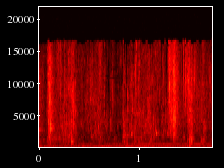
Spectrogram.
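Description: Water trickles and pours steadily over a low mechanical hum, with a few brief splashy surges, in a flooded engine room where brackish, oily, heavy water covers the whole floor; no one speaks.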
